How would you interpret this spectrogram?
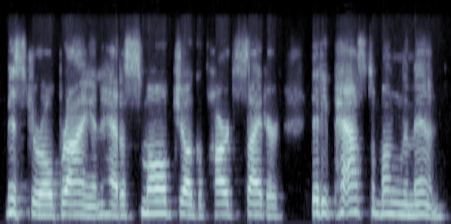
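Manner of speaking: ordinary delivery, nothing marked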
